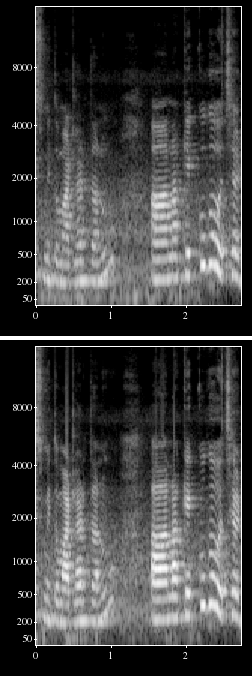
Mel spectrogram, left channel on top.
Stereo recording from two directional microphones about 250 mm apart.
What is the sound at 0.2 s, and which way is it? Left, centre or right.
Speech, centre.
